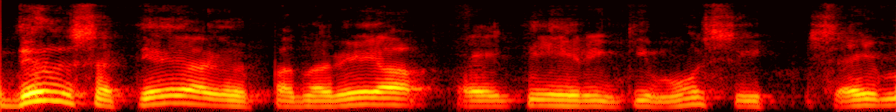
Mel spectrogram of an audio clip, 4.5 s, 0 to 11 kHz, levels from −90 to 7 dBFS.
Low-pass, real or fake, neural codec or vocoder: 9.9 kHz; fake; codec, 24 kHz, 3 kbps, HILCodec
